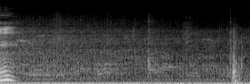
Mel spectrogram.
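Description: Toyota Innova's 2KD four-cylinder turbodiesel engine idling: a steady low hum.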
